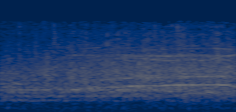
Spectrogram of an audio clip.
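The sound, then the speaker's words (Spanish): Steady audience applause for Colonel Ambassador Tim Foley, a dense wash of many hands clapping at an even, sustained level with no voices standing out, holding constant throughout. “Y a nuestro coronel embajador Tim Foley un fuertísimo aplauso.”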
